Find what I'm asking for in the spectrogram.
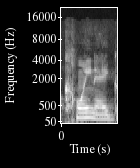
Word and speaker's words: Koine: And that language is called Koine Greek, or Koine means common.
